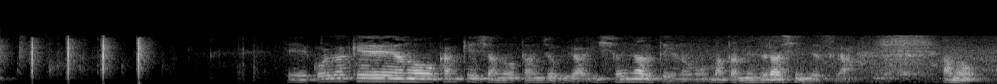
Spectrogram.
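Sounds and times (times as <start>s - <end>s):
hand claps for a birthday celebration: 0.0s - 1.7s
speech: 2.9s - 9.9s.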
